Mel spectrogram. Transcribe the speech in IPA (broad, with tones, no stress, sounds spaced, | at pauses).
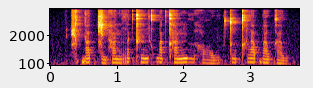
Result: t͡ɕ o˦˥ k̚ j a˦˥ t̚ t͡ɕ e˩˦ n h a˧ n r a˥˩ k̚ tʰ e˦˥ n kʰ w a˦˥ k̚ tʰ a˦˥ n ŋ ɯː˧ h ɔː˨˩ w u˨˩ k̚ t u˦˥ ʔ kʰ l a˥˩ p̚ w a˧ w k a˨˩ w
